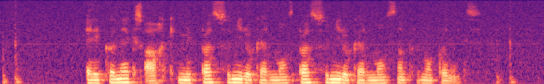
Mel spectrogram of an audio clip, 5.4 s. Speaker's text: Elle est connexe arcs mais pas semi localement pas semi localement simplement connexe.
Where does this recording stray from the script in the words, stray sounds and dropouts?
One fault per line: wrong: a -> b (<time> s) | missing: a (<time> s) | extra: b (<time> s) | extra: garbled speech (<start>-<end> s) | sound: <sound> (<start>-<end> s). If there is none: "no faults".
no faults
